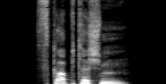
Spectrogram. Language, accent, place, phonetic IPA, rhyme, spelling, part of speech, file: German, Germany, Berlin, [ˈskɔptɪʃm̩], -ɔptɪʃm̩, skoptischem, adjective, De-skoptischem.ogg
- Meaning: strong dative masculine/neuter singular of skoptisch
